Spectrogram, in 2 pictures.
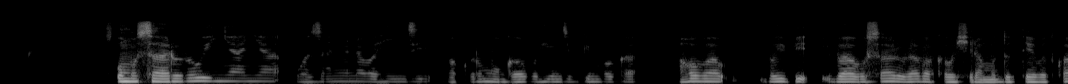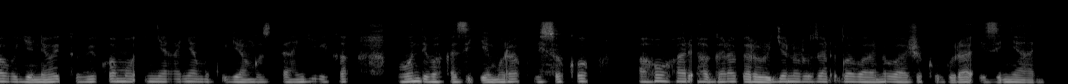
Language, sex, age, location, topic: Kinyarwanda, male, 18-24, Huye, agriculture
